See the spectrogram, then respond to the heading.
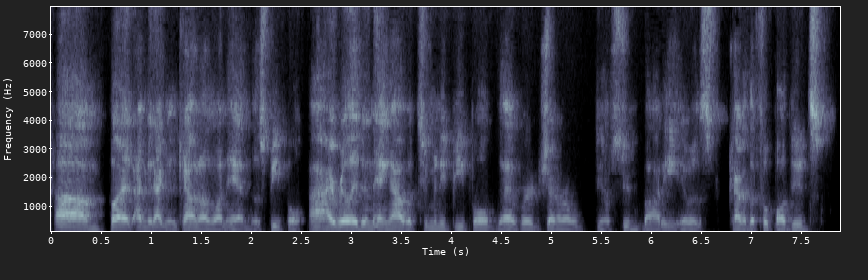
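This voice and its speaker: Young man, rapid talker, lowish voice, candid, filler-heavy casual chat, former lineman from California. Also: rough recording. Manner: relaxed and candid, many fillers and restarts, laughs often. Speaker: podcast guest, former college football lineman. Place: home room.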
